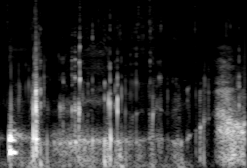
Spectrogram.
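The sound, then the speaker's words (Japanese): Wet licking and slurping mouth sounds, with a few sharp smacks at the start, then a steady soft squelching texture and a slightly louder wet burst at the end, with no talk. “舐めても舐めてもどんどん溢れ出てくる。”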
